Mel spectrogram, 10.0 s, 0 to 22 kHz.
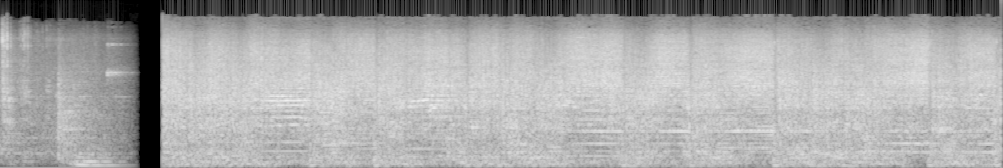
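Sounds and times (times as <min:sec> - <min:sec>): bass guitar note: 0:00.6 - 0:10.0
metal band playing live: 0:01.7 - 0:10.0.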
